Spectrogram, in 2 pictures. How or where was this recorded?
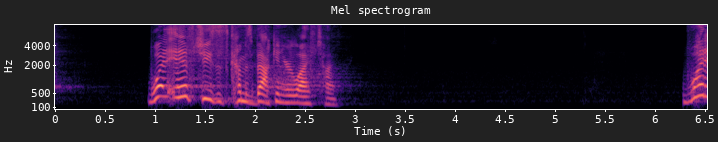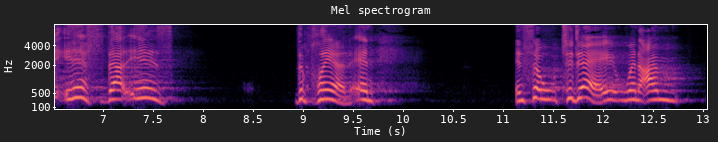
live audience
